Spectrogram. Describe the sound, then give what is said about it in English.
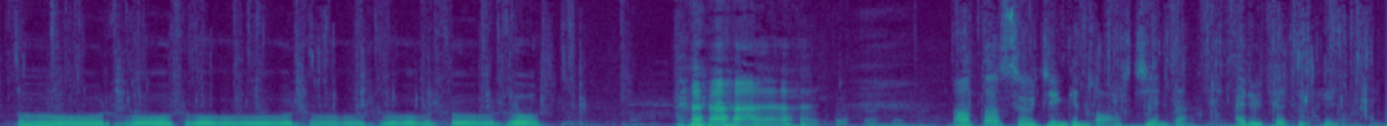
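Milk from a mother yak streams into a pail in quick, rhythmic spurts during the second half, fairly loud, while a woman sings a slow, lilting melody over it to relax the yak so she lets her milk down. “The song simply relaxes the yak so she'll let her milk down.”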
